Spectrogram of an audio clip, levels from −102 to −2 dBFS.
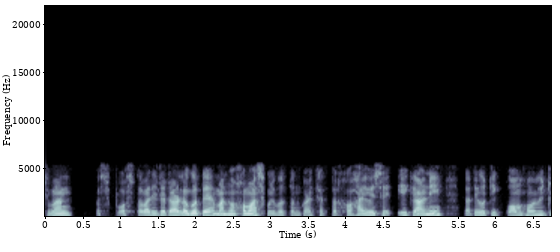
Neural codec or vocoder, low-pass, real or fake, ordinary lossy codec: codec, 16 kHz, 16 kbps, FunCodec, trained on Chinese and English, 50 frames a second; 5.4 kHz; fake; none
